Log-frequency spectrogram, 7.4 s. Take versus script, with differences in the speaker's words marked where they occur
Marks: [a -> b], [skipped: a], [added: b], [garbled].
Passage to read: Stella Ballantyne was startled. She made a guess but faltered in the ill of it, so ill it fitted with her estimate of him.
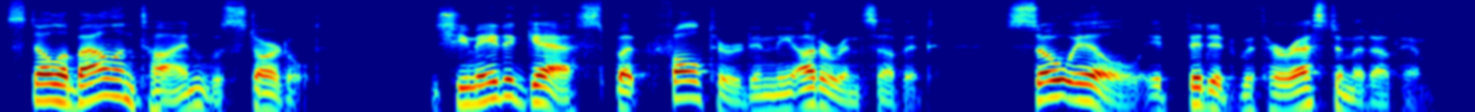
Stella Ballantyne was startled. She made a guess but faltered in the [ill -> utterance] of it, so ill it fitted with her estimate of him.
